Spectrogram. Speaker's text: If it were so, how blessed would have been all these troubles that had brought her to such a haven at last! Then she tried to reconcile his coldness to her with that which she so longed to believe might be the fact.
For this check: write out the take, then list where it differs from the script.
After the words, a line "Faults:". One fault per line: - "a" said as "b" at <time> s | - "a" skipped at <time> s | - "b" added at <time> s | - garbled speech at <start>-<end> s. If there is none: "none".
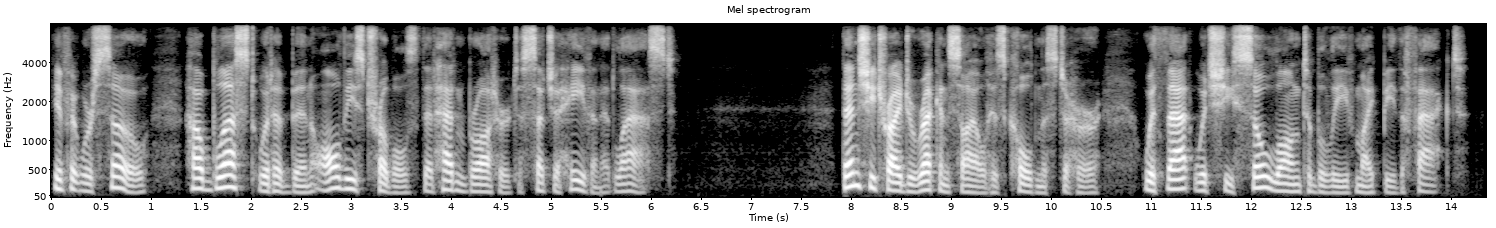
If it were so, how blessed would have been all these troubles that hadn't brought her to such a haven at last! Then she tried to reconcile his coldness to her with that which she so longed to believe might be the fact.
Faults:
- "had" said as "hadn't" at 3.9 s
